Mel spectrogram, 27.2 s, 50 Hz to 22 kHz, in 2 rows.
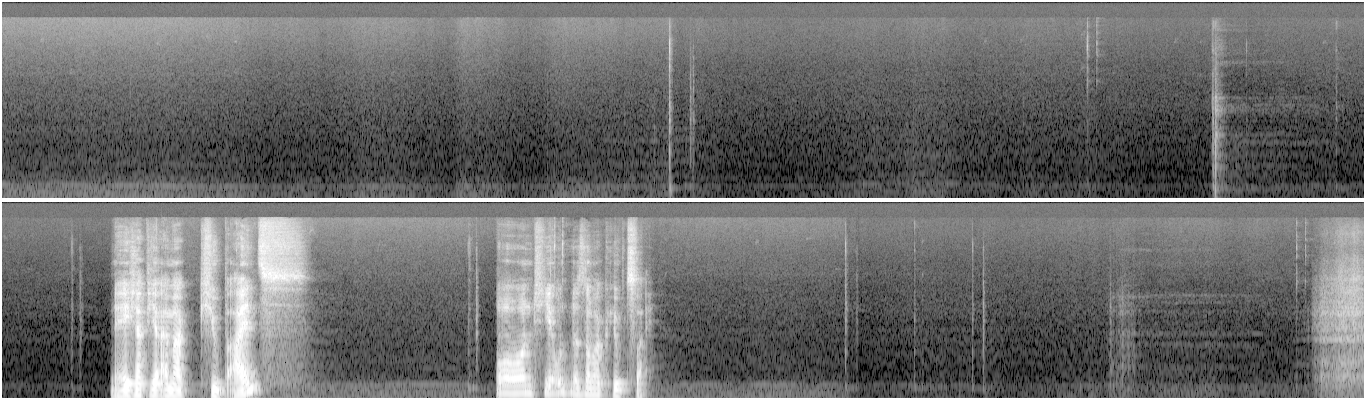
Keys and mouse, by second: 10.8 click, 12.1 middle click, 13.3-14.3 middle drag, 15.9-18.3 middle drag, 19.1 click, 19.8-22.0 middle drag, 22.7 middle click, 26.5-27.2 drag.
